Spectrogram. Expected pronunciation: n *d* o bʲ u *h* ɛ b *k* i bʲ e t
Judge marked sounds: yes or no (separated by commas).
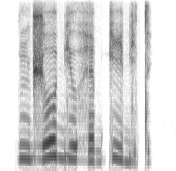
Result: no, yes, yes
